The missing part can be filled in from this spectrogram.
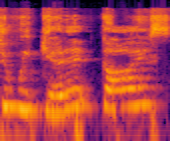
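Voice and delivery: mock-eager, excited, drawn-out delivery. Retelling what a bloodied wrestler asked backstage: imitating an excited wrestler. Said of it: "so excited, like, he didn't even pain".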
